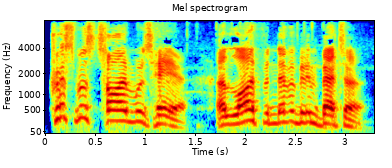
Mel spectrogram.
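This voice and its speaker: A man's voice: high-pitched, expressive, moderate pace, bright, forceful tone, no echo. A man co-hosting a podcast, playfully reading a comic story aloud. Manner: playful, does accents. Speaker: podcast co-host.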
